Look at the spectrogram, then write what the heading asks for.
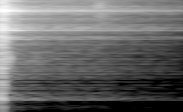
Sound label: RIMSHOT, Ragga & Dub Reggae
